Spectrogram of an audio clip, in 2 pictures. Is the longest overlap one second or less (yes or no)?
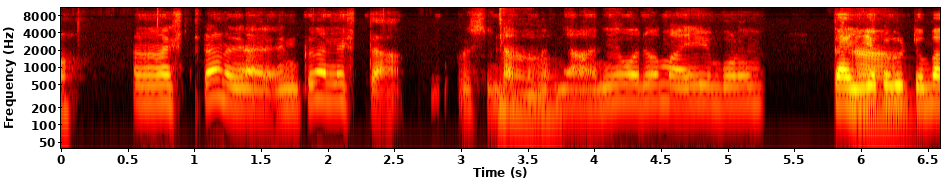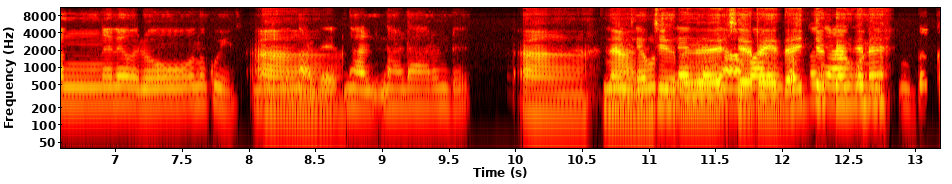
no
